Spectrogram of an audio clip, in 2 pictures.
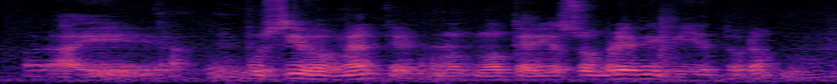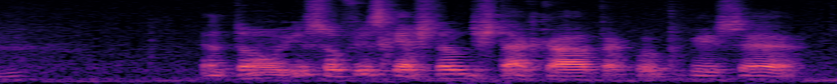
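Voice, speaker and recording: A man at a moderate pace, broken by long, frequent pauses, against noticeable background noise. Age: 80s+. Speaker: former political adviser. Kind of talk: interview. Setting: studio.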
